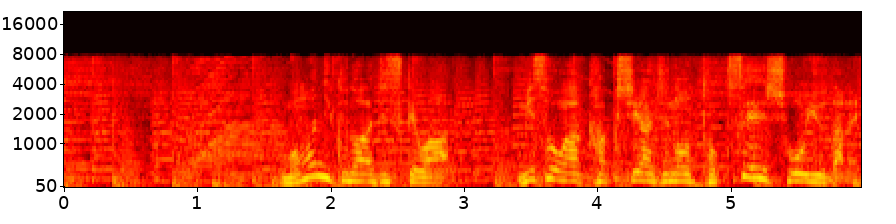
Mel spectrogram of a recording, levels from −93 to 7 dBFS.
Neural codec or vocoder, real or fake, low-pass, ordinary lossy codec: none; real; none; none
